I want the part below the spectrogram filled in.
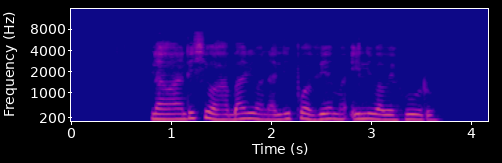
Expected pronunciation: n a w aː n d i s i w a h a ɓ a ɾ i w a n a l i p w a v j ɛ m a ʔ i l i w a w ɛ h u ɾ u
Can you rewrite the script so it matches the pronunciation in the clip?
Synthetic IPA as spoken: n a w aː n d i ʃ i w a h a ɓ a ɾ i w a n a l i p w a v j ɛ m a ʔ i l i w a w ɛ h u ɾ u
